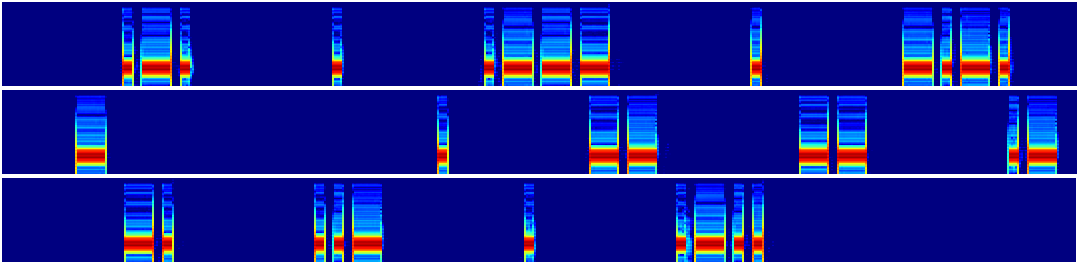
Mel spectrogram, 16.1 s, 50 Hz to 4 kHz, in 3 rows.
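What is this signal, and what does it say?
Morse code, heard as a keyed tone, about 25 wpm, spaced as for 10 wpm, 550 Hz. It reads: REJECT EMMANUEL
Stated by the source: Morse code transmission of news headlines.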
